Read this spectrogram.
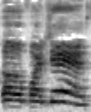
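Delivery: slow, high, laughing oh poor Jazz; laughing pity. Real, not acted. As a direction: chuckle the pity out.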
